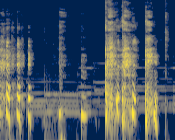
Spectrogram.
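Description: A man coughs repeatedly right up against the microphone, a string of loud, rough bursts in an uneven rhythm, the last few heavier and longer.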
